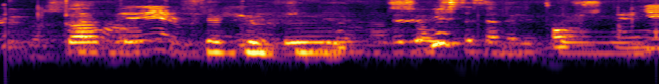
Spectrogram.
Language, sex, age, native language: Icelandic, male, 11, Icelandic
